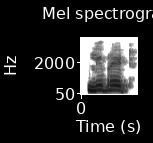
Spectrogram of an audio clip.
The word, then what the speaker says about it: liberate: एल का उच्चारण हम ले करते हैं, आई को छोटी की मात्रा पढ़ते हैं, और बी को हमने बै पढ़ना है, लिब। देखिए यहाँ पर आर को रे पढ़ते हैं, ए को ए की मात्रा, और TE का उच्चारण टे करते हैं, लिबरेट।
